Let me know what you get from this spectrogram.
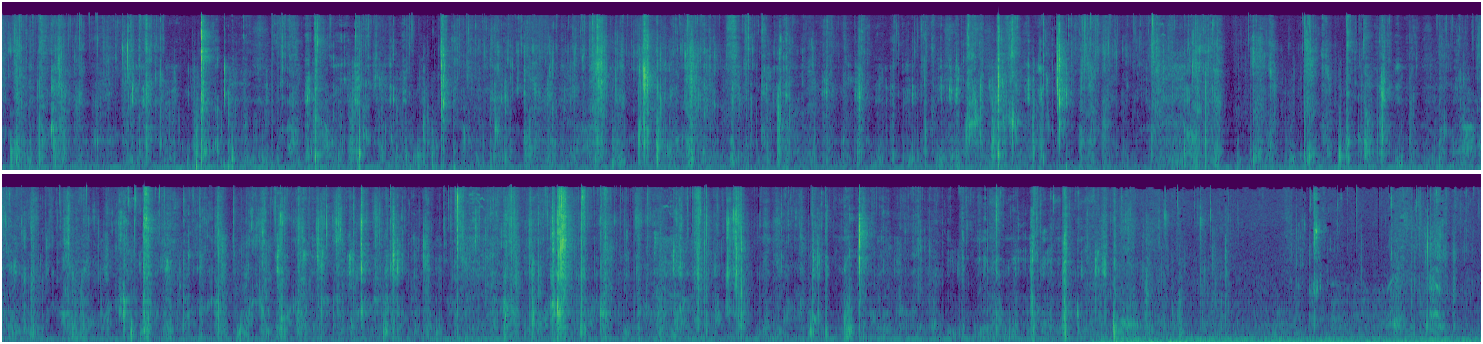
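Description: Close-miked biting and chewing of pizza: irregular sharp bites and wet mouth sounds, several a second. Near the end a steady low hum comes in under the chewing.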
